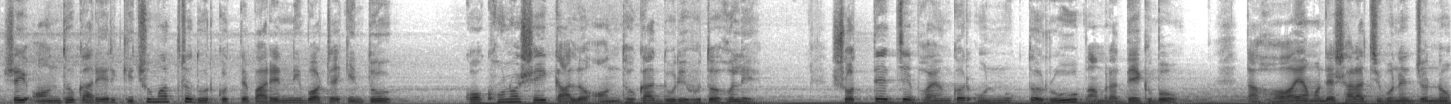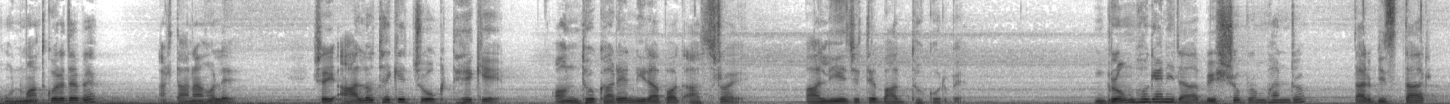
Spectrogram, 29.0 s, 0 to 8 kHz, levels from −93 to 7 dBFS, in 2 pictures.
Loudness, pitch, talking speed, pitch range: -16 LUFS, 130 Hz, 105 wpm, 110-140 Hz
